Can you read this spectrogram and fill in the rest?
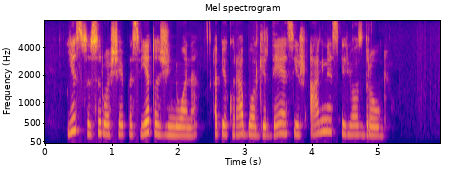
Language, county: Lithuanian, Vilnius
